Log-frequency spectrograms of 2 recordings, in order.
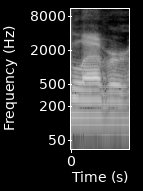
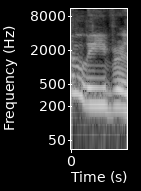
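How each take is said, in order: First: The name is said the American way. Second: The name is said the British way. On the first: The speaker calls it wrong. "than Lever" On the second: The speaker calls it right. "I prefer Lever"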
